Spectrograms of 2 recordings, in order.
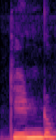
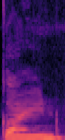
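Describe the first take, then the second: First: The vowel is a short 'i' sound. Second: The vowel is a long 'eye' sound. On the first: The speaker calls it wrong. "नहीं, इसको किंड नहीं पढ़ते हैं" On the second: The speaker calls it right. "काइंड पढ़ते हैं"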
